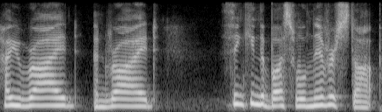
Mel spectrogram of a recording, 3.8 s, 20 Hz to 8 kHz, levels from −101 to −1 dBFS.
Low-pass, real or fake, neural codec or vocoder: 7.2 kHz; real; none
